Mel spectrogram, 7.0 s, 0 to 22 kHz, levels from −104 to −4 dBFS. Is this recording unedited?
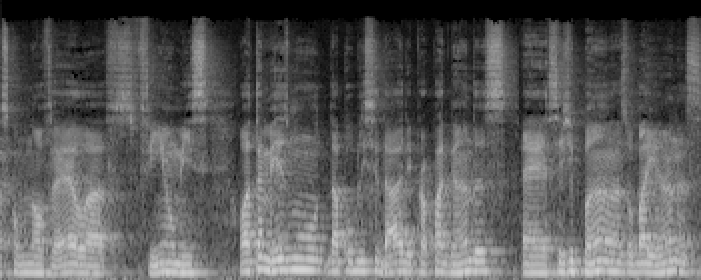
no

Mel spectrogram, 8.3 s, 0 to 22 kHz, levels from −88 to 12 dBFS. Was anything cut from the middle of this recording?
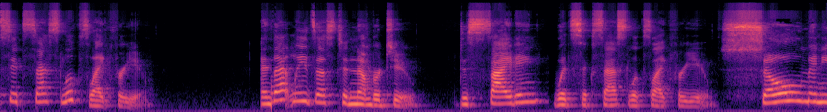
yes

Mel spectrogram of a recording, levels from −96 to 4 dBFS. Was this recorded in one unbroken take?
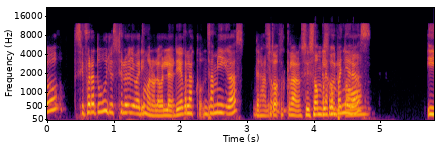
no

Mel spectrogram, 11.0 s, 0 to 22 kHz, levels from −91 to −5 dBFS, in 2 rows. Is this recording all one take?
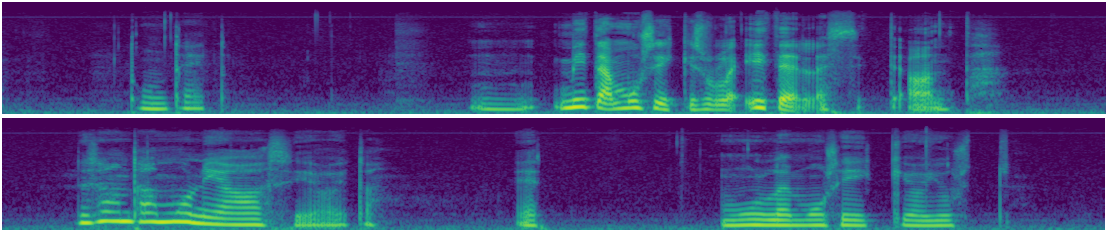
yes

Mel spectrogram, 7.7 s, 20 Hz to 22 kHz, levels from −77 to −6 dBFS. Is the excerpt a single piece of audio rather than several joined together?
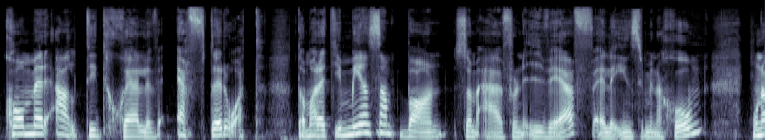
yes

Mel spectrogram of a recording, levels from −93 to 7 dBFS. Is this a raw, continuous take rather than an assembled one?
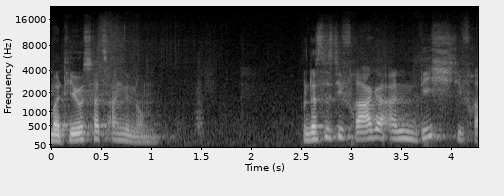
yes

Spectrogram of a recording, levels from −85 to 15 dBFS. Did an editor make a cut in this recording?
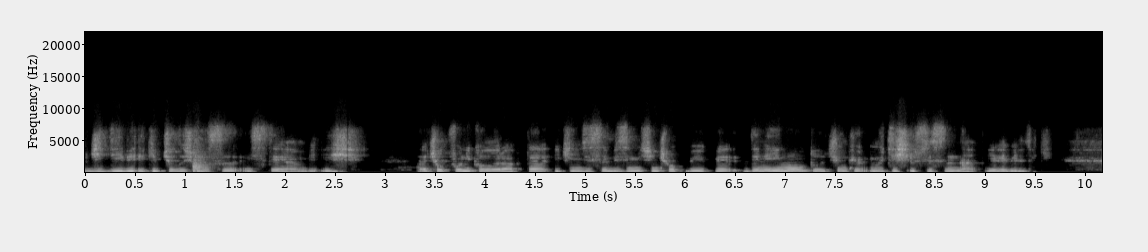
no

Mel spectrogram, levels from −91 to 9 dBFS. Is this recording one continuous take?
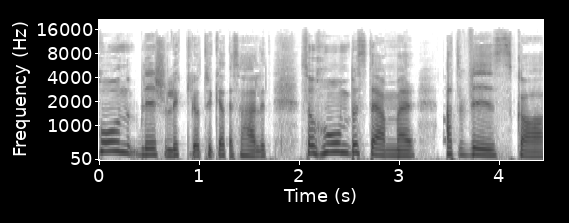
no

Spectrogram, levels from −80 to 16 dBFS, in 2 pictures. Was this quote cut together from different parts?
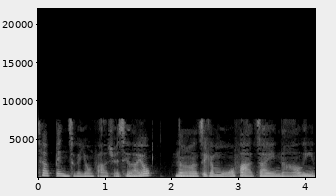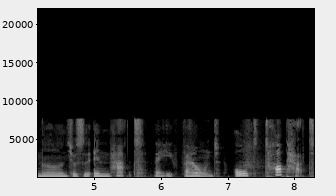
yes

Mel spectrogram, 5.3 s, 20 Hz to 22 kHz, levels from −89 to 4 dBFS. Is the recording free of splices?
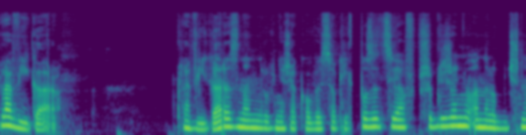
no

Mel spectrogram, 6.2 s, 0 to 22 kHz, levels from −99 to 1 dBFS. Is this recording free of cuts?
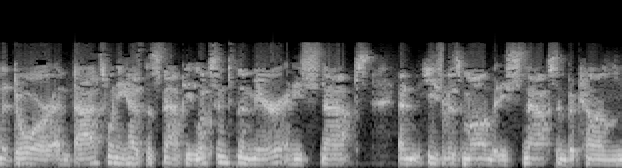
no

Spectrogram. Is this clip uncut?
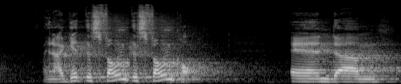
no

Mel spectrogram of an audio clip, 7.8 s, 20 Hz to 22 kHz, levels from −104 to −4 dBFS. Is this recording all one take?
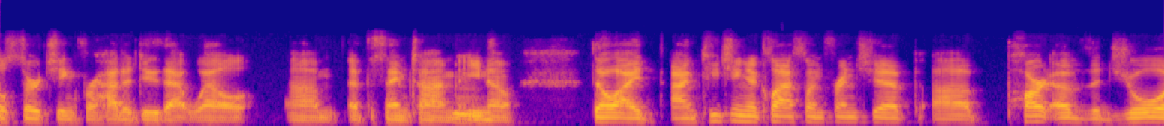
yes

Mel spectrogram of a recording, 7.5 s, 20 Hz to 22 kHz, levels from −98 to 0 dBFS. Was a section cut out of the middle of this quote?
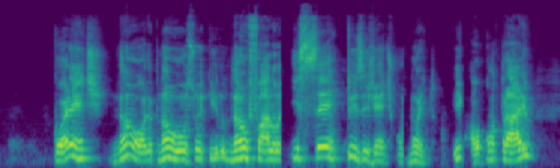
yes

